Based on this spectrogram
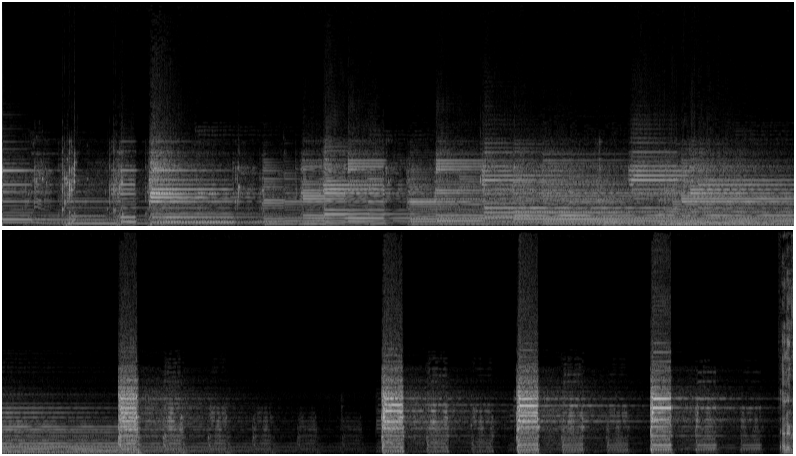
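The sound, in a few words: guitar with dotted eighth delay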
